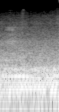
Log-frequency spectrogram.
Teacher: Kalau kita pas tengah lidah ini bertemu nempel pada langit-langit jaji, dia akan tidak berhembus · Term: huruf ja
